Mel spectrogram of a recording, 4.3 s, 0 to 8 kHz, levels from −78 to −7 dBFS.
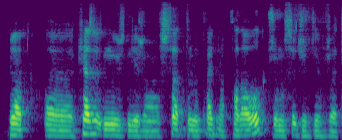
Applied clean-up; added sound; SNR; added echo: neural mask model DeepFilterNet 3.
